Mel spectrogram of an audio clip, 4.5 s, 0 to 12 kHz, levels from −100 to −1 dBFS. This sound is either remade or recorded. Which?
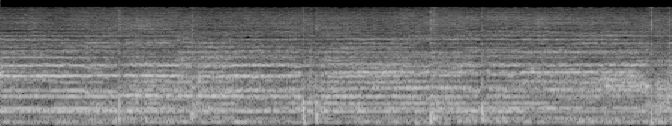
remade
